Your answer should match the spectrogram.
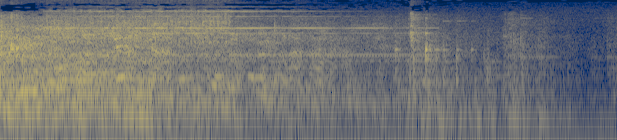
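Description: A hotline telephone bell rings continuously and loudly, a dense metallic jangle that keeps going for about three seconds before starting to fade toward the end.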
